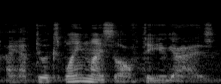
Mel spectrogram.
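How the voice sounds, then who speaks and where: A man hosting his own video channel, talking in a slow, halting monotone with many fillers as he rambles. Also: sits low, gravelly, far from the mic, lo-fi sound, slight background noise. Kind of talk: rambling monologue to camera.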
